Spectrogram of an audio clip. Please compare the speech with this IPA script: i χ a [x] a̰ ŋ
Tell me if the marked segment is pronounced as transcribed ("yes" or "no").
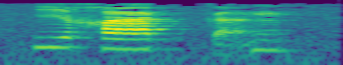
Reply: no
